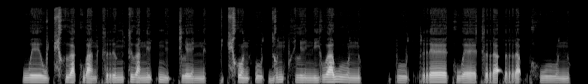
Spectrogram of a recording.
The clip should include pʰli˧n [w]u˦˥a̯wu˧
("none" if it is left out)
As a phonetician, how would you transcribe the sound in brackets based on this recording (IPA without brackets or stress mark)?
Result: j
